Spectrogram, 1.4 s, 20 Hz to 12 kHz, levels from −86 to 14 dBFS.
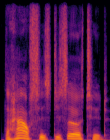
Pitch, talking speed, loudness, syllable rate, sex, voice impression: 155 Hz, 175 wpm, -16 LUFS, 5.5 syllables/s, male, masculine, middle-aged, slightly thick, tensed, slightly powerful, slightly dark, hard, clear, fluent, cool, very intellectual, refreshing, sincere, calm, friendly, reassuring, unique, elegant, slightly wild, slightly sweet, slightly lively, strict, slightly intense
